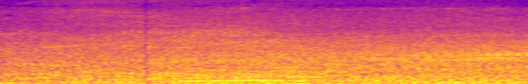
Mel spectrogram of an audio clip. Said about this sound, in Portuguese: O trânsito fluía tranquilamente e o movimento dos carros era mínimo, por certo temendo a violência.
